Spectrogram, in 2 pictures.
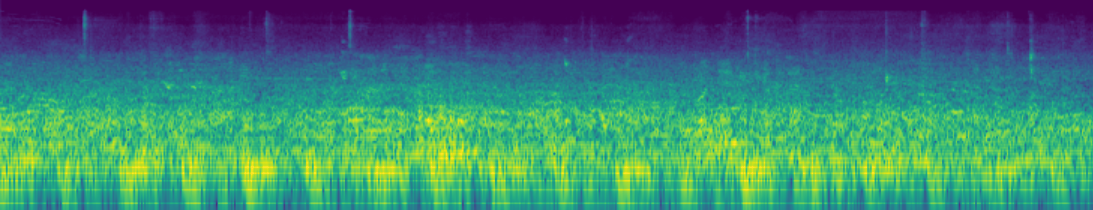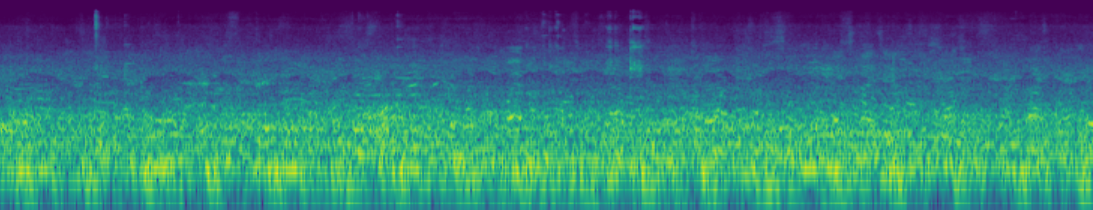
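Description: An espresso machine hisses as coffee is pulled.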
